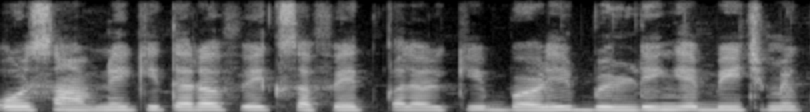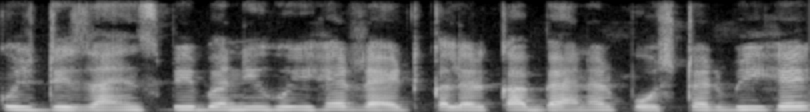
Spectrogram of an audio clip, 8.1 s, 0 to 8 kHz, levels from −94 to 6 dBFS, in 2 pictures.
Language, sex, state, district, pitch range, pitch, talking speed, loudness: Hindi, female, Bihar, Patna, 200-215 Hz, 210 Hz, 190 wpm, -17 LUFS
